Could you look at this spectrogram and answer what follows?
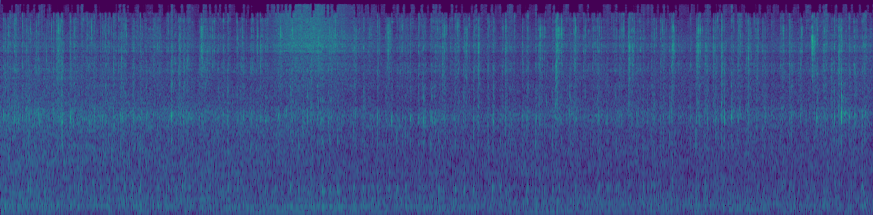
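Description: A bus engine idles in street traffic stopped at a traffic light on a rainy day, a loud steady low rumble with a continuous mechanical drone that holds throughout, with no speech.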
